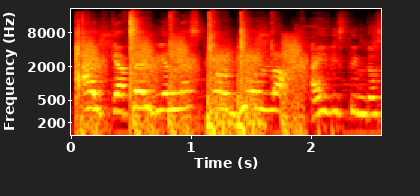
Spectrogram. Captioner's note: punch noises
